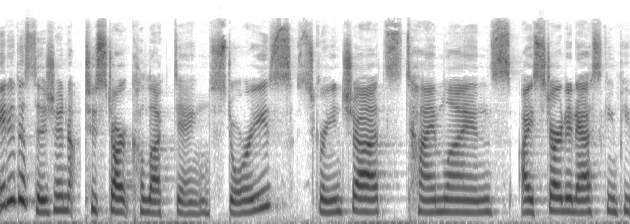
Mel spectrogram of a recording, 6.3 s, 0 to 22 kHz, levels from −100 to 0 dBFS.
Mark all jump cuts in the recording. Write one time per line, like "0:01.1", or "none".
0:00.8
0:02.1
